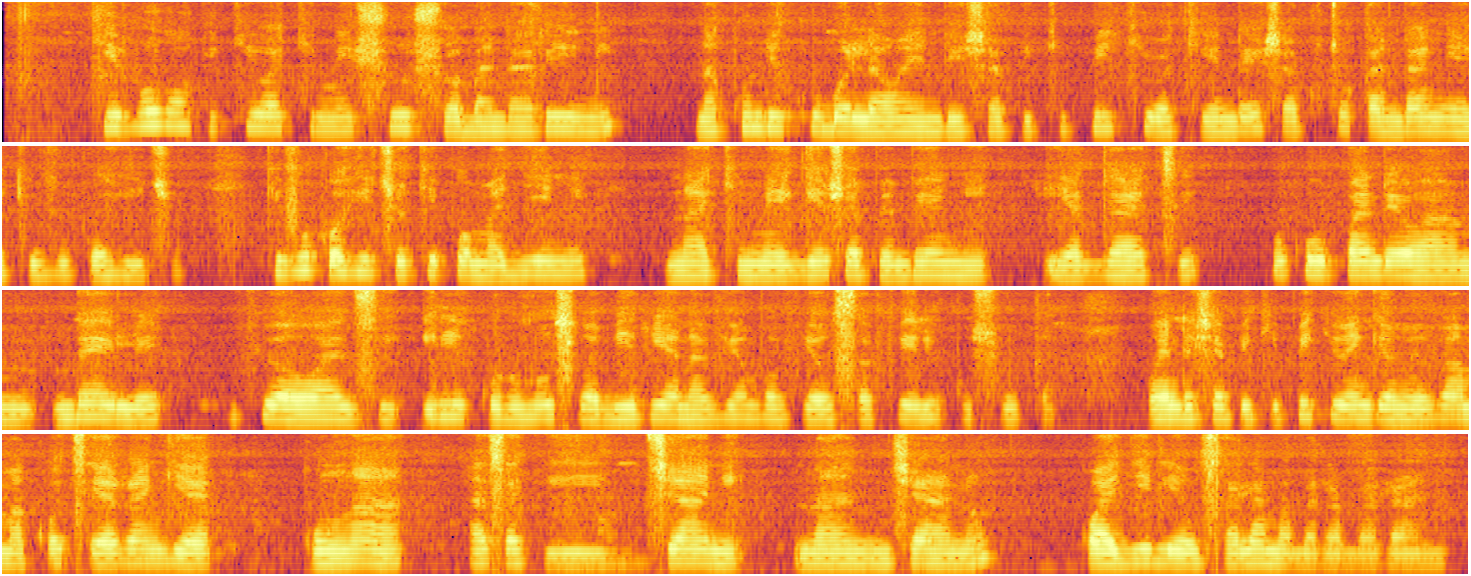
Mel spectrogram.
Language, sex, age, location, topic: Swahili, female, 25-35, Mombasa, government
